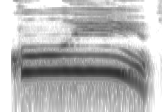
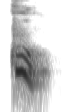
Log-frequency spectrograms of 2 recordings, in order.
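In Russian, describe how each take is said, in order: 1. Гласный — переднее звук u. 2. Гласный — обычный заднеязычный звук oo. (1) "а нужно кую" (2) "Если не получается, иногда, знаете, ку"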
